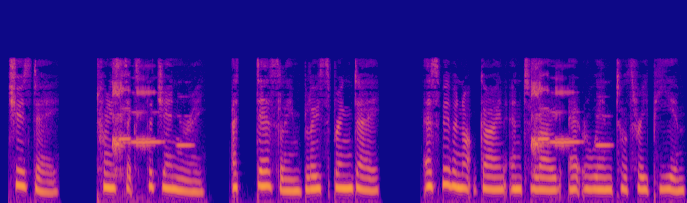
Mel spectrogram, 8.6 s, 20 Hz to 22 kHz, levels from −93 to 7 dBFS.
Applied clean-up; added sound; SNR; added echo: neural mask model RNNoise.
